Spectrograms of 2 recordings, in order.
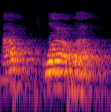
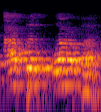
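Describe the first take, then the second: First: The b sound has no echoing bounce. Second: The b sound has an echoing bounce.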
